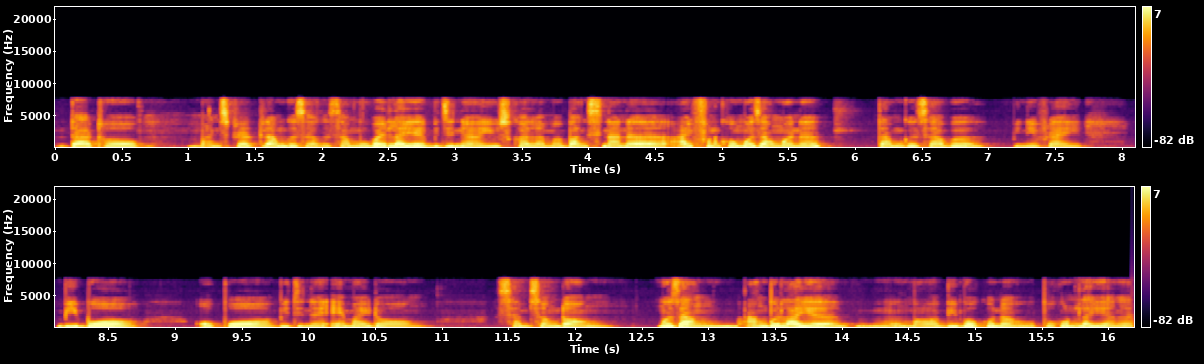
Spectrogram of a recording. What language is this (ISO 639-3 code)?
brx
